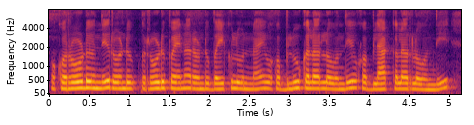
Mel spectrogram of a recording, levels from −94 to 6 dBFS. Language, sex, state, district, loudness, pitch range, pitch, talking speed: Telugu, female, Telangana, Hyderabad, -15 LUFS, 200-220 Hz, 215 Hz, 220 wpm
